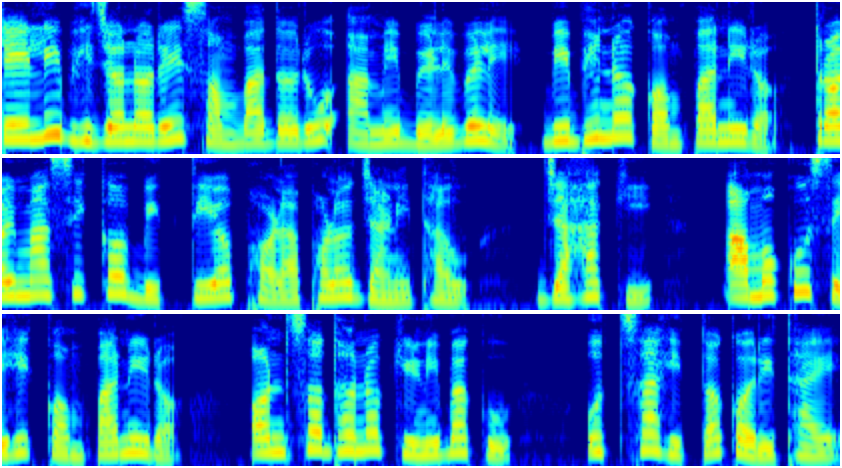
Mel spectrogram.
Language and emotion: Odia, neutral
